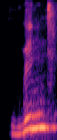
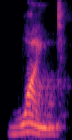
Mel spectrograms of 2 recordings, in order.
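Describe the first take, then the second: First: "Wind" with a short i, as in breeze. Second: "wind" with a long i, as in winding a toy. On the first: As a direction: say "Wind" to rhyme with pinned. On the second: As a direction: say "wind" to rhyme with kind. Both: Shown as a demonstration. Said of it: "same spellings but sound different".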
